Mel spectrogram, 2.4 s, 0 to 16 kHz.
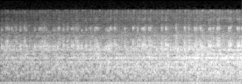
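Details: BMW E46 at idle after a short drive to reproduce the noise: a steady high-pitched squeal holds its pitch over a quiet idle. It comes from the belt tensioner pulley.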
